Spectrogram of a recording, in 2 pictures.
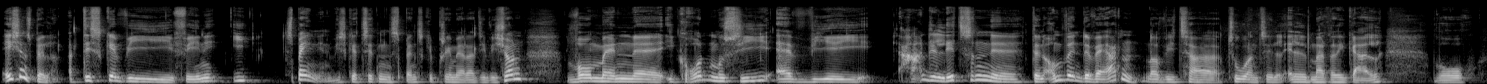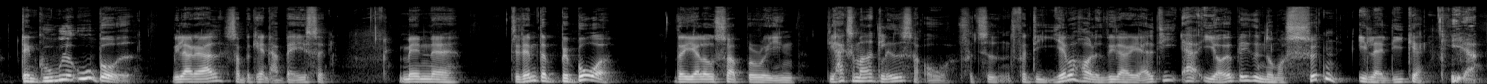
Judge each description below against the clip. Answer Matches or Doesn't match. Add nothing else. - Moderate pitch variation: Doesn't match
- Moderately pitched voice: Doesn't match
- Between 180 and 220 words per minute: Doesn't match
